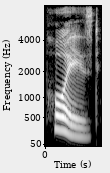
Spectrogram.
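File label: "poised", English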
